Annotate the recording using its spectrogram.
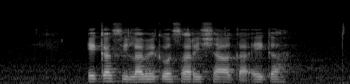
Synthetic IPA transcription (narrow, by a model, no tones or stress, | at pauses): ɛkʼasilaβɛkʼɔsaɾiʃakʼa̰ʔɛkʼa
